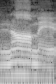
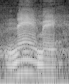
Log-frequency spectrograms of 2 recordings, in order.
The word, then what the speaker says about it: NAMI: No coincidence that NAMI rhymes with mommy. Except in Alabama, where it's NAMI rhymes with Mammy.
